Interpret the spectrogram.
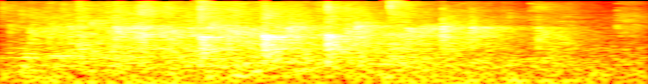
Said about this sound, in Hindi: इनके लिए भी ताली बजाओ।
